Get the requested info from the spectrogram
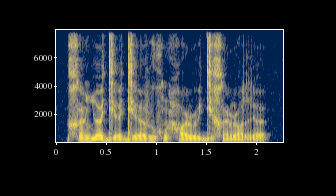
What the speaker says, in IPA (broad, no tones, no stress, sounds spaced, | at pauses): x œ̃ ʎ œː dʲ œː dʲ œː v ʉ xʷ ɑ̃ h ɔ ɭ ʉ dʲ œ x œ̃ ɭ ɔ r œ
